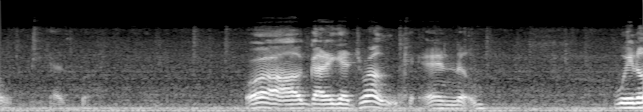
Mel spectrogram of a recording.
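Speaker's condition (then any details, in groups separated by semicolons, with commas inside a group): Friedreich ataxia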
